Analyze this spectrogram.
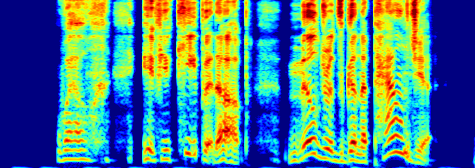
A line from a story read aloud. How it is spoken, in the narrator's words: Bookworm laughed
